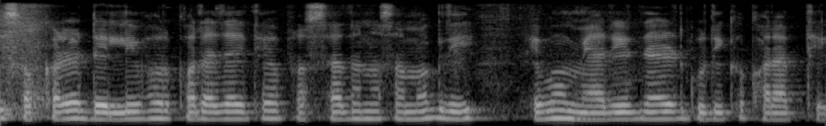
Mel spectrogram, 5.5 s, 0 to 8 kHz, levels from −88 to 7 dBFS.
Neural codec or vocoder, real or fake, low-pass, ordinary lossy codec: none; real; 7.2 kHz; none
